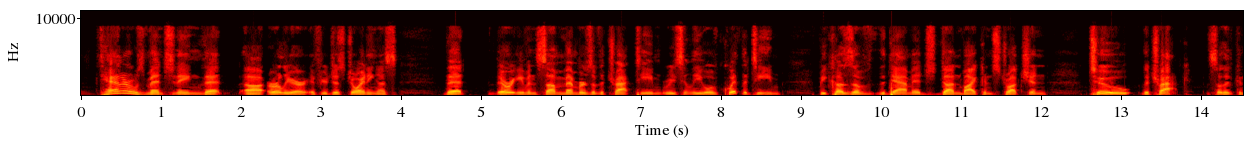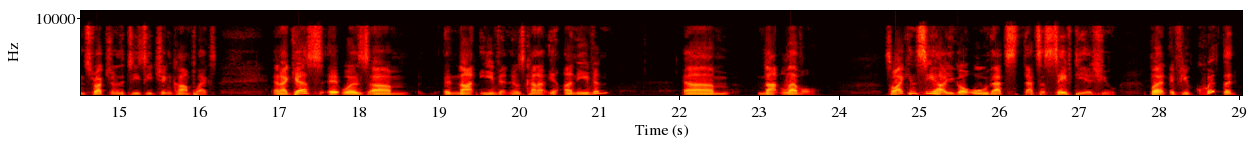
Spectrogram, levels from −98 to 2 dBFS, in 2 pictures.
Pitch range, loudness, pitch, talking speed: 125-155 Hz, -38 LUFS, 135 Hz, 165 wpm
